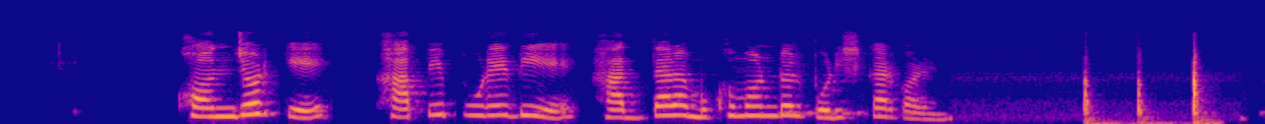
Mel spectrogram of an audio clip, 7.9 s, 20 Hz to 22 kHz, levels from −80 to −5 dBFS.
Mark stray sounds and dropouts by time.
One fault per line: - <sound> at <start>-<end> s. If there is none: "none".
- thud at 6.8-7.6 s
